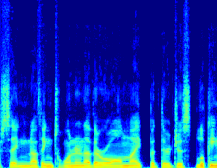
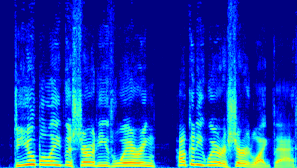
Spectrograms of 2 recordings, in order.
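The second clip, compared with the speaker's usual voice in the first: mock very high, swooping, carrying top-of-lungs shriek; 12 semitones higher than usual. Imagining the aunt yelling into her smartphone: retelling a yell. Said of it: "yell at the top of her lungs".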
